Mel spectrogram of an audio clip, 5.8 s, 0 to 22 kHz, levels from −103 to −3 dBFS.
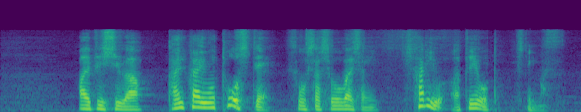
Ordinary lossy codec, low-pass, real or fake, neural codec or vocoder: AAC, 32 kbps; 7.2 kHz; fake; codec, 32 kHz, 1.9 kbps, SNAC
